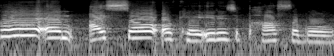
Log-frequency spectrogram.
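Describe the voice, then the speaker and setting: A woman talks in a high pitch. Noticeable background noise is present. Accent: Korean. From South Korea. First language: Korean. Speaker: streamer and Korean tutor. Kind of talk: casual live stream chat. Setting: live stream. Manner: halting.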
